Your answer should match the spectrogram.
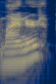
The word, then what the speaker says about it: Minard: My name is Dr. Matt Minard, pronounced my nerd, rightfully so, and I am tickled to be your host.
